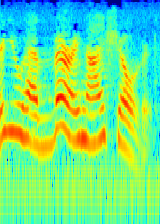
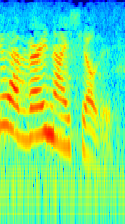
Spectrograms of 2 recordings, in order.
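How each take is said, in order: First: It sounds sincere and earnest. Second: It sounds insincere and offhand.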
